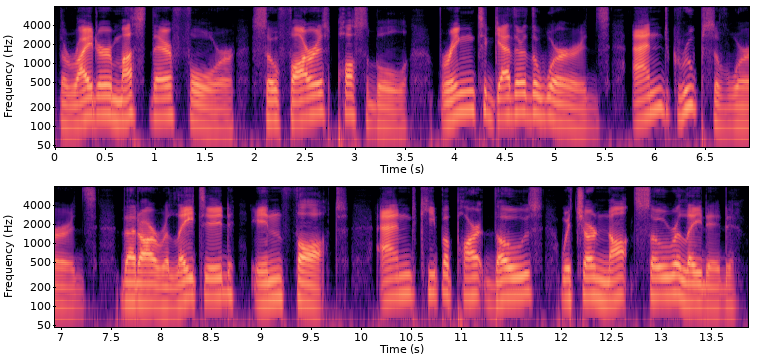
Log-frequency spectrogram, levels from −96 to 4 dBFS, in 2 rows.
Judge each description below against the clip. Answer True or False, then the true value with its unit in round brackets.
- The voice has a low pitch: True (125 Hz)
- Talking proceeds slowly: True (130 wpm)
